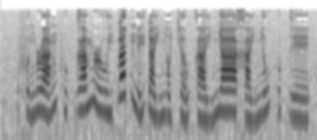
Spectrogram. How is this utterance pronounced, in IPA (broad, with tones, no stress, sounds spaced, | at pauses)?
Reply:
f ə˨˩˨ ŋ ɹ a˨˩˦ ŋ f u˨˩ k̚ ɣ a˧˥ m ɹ u˨˩ j ɓ a˦˥ t̚ ŋ e˨˩˦ j ɗ a˨˩ j ɲ ɔ˨˩ c ə˨˩˦ w k a˨˩ j ɲ aː˧ x a˨˩ j ɲ ə˧˥ w h u˦˥ k̚ ɣ e˧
